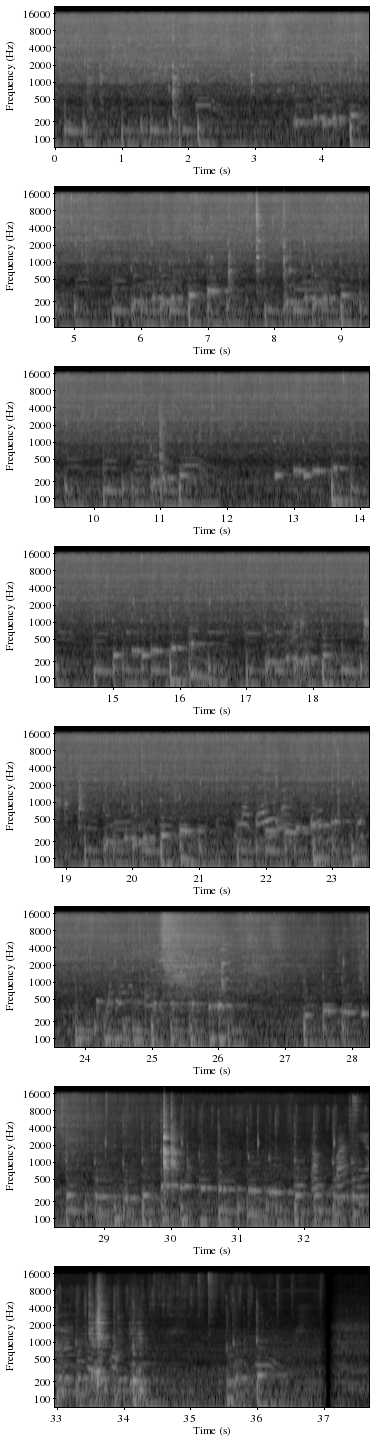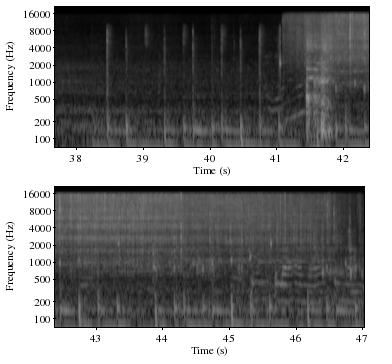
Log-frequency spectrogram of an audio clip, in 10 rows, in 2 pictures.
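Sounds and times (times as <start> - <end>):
water hissing in hot pan: 0.0 - 31.4, 41.1 - 47.0
food sizzling in hot oil: 0.0 - 32.3, 41.1 - 47.0.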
